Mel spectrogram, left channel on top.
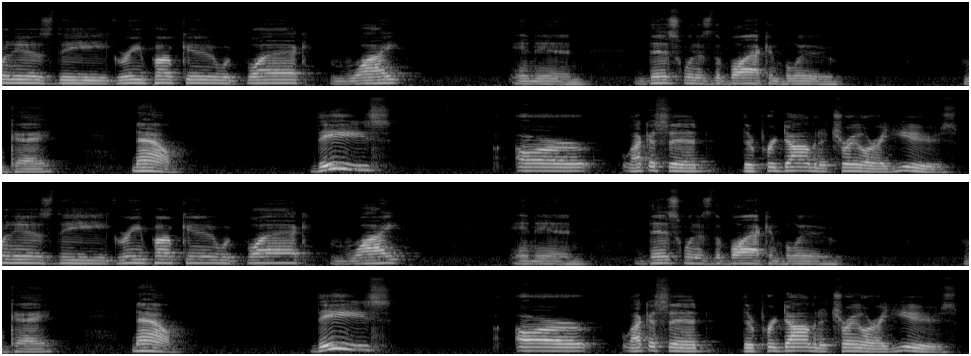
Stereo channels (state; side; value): normal; both; correlation 0.76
